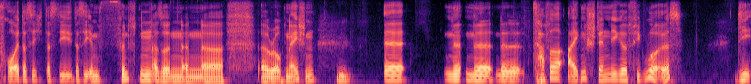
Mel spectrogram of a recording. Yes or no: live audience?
no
